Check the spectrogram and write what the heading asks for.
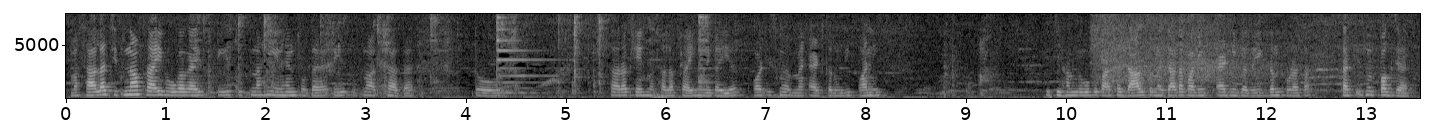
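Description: A young Indian woman with a Hindi accent chats casually to viewers in a high voice, explaining each step as she cooks and tidies her home kitchen and bedrooms. This home vlog is filmed indoors on a handheld phone held at arm's length, with background noise.

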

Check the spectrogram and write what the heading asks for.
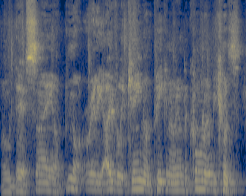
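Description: This travel vlogger's steady tone keeps a moderate pace as he wanders an abandoned building, then heads out in his car. Casually thinking aloud, he swears at other drivers, and the lo-fi camera audio is dull with heavy engine rumble.

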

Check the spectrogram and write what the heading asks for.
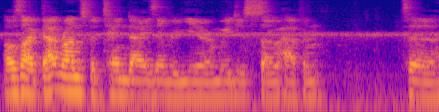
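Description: A man's voice: fairly low pitch, fairly even intonation, moderate pace. Blokey Australasian man in a roomy space. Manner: blokey, slangy, sweary. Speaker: podcast host. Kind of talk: casual chat, telling travel anecdotes. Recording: roomy, distant mic, faint background noise.

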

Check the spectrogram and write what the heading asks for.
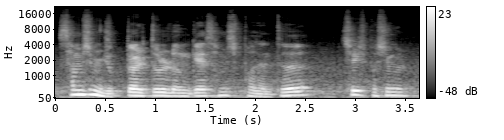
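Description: A young male game streamer talks fairly quickly in a slightly high voice over slight background noise. His casual game chat is animated, full of exclamations and acted-out quoted reactions.

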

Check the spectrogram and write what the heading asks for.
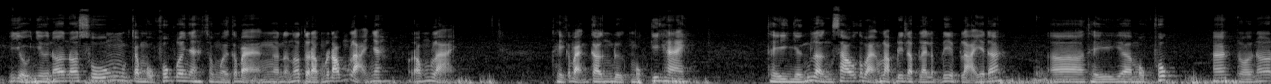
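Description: A man with a medium-pitched voice sells salvaged electronic parts online, chatting casually as he demonstrates them. He rambles and stammers, piling on fillers and repeating words.

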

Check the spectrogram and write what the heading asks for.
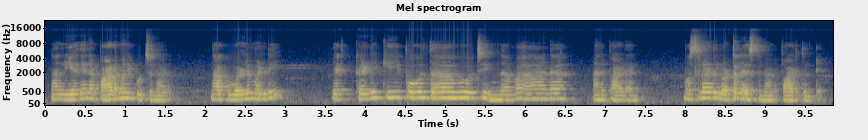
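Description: A woman voicing a bold, sharp-tongued young woman in a storybook reading, brash and scornful. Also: mid-range voice, natural voice. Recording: roomy echo.

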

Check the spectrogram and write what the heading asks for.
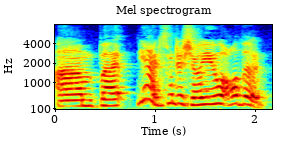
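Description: A woman's voice: on the high side, brisk, fairly bright tone, dull audio. A woman in her thirties chatting casually as she unpacks, rambling with lots of "um" and "like", filmed at home in her living room. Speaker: vlogger. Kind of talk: casual unpacking haul chat.

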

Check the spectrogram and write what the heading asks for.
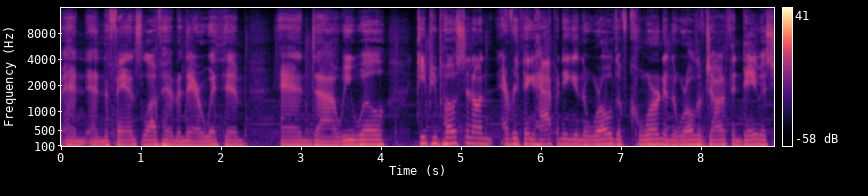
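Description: An earnest man narrating a rock news update as host, speaking at a middling pitch. He leans on fillers and restarts as he goes. Faint music plays softly under his voice. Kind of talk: voice-over news report.

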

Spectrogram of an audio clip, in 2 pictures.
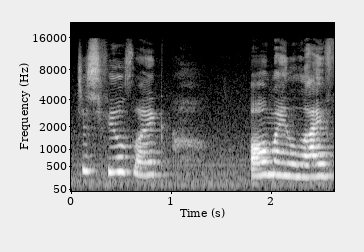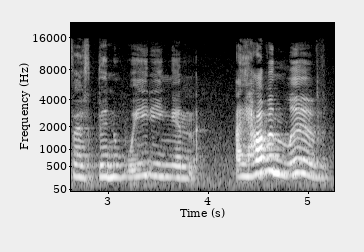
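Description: Woman acting a trapped, yearning young woman, high sharp voice, fighting back tears, echoey room. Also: a little slow, full character voice. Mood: anguished frustration. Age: young adult. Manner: emotional, holding back tears. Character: frustrated, yearning young Cuban woman stuck at home. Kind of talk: dramatic stage monologue. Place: living room indoors. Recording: roomy echo, faint background noise.

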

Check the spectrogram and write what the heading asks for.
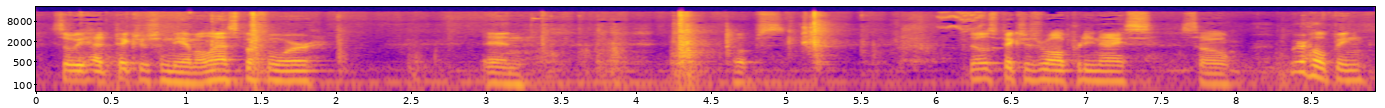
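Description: A man's voice: mid-range voice, slight background noise. A man walking through a half-renovated house with a handheld phone, casually narrating what he sees. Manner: relaxed, offhand, thinking aloud with small restarts. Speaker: real estate investor giving a house tour. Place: empty house under renovation, indoors and out.

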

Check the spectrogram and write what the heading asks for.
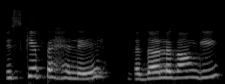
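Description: A young woman with an Indian accent teaches a grammar lesson in a high, clear voice. She keeps asking her class questions and then answers them herself, repeating each key point. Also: measured pace.

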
